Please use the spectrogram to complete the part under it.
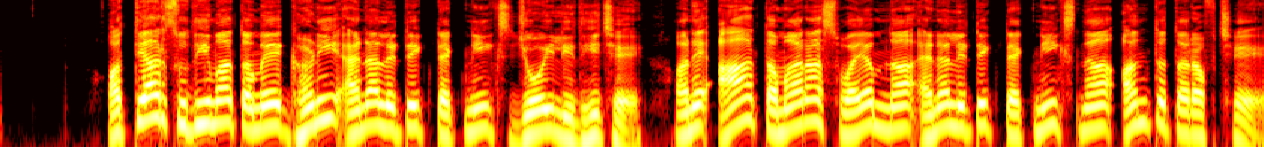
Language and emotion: Gujarati, neutral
